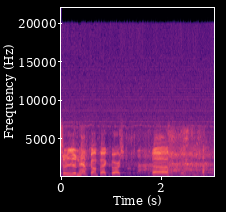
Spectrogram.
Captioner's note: audience laughing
